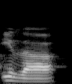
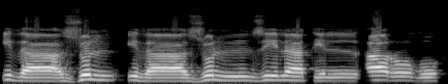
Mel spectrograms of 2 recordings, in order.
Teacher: زال نکلے گی، زبان کو باہر نکالیں گے تھوڑی سی، اوپر کی جو سامنے کے 2 دانت ہیں وہاں پر زبان کو لگائیں گے جب ہوگا اذا۔ اور زا جو ہے وہ زبان کی نوک اوپر کے تلوے پہ لگے گی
